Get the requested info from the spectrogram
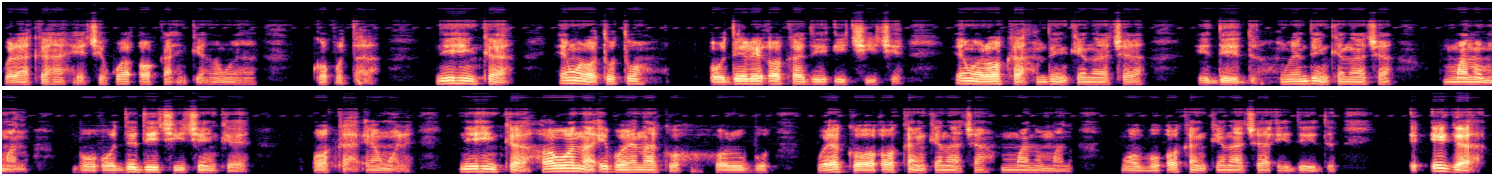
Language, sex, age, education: Igbo, male, 30-45, tertiary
